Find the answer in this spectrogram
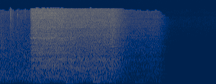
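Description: A steady rushing hiss like white noise starts about half a second in, fades, and cuts off to near silence a little over three seconds in.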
